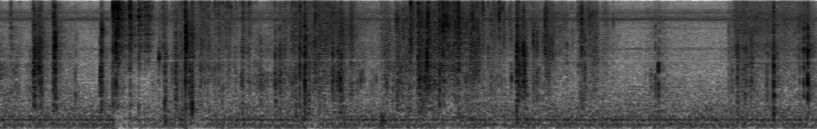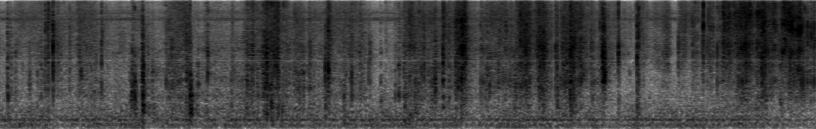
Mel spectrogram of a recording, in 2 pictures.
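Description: Plastic shrink wrap crinkling and scratching as it is cut and stripped from a cardboard box of hockey cards, then the box lid opened and the foil card packs inside rustled, in a long string of short crackles. A steady low hum runs underneath.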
